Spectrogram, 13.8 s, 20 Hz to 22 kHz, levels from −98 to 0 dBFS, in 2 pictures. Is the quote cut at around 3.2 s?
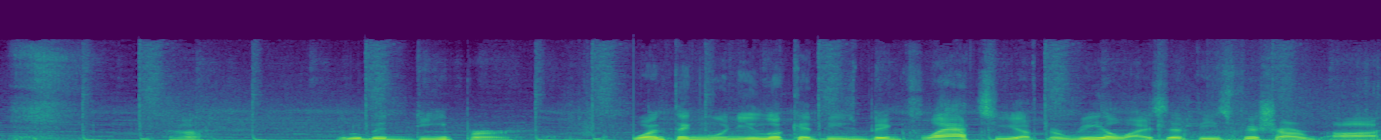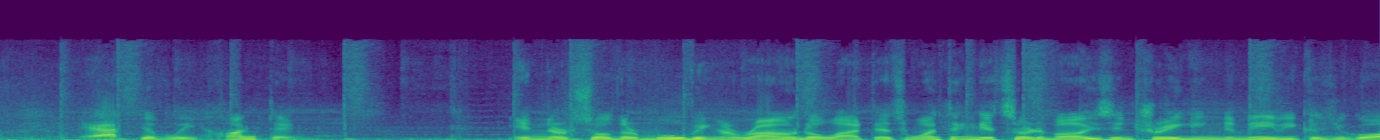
yes; 1 cut; at 3.2 s

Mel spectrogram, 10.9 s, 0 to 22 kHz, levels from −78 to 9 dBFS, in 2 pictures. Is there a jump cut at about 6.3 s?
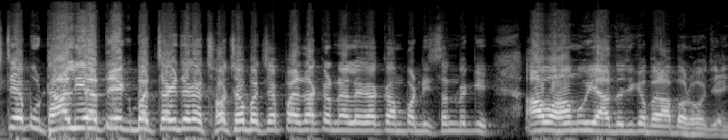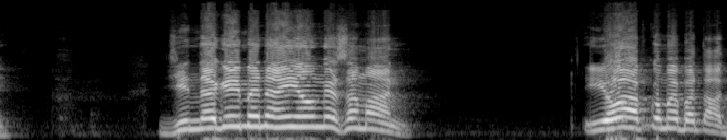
yes; 1 cut; at 6.3 s

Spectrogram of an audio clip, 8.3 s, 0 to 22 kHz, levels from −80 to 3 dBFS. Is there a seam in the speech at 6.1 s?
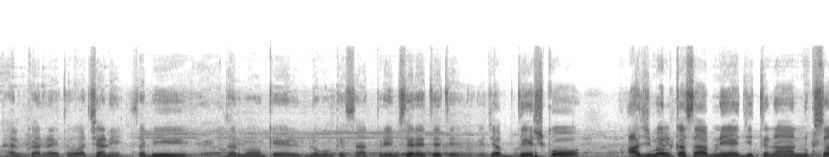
no; 2 cuts; at 1.2 s, 4.9 s

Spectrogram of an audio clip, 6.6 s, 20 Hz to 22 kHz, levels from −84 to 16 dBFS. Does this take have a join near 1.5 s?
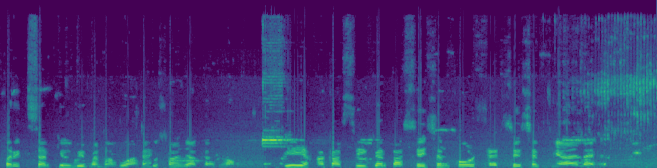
yes; 1 cut; at 1.5 s

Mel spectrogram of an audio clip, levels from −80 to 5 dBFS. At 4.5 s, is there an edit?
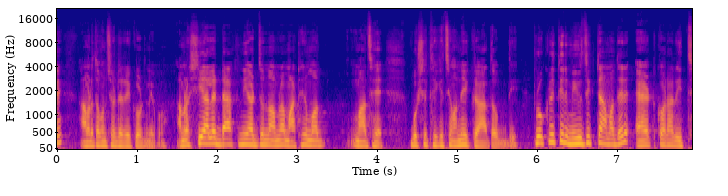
no; 2 cuts; at 1.3 s, 5.9 s

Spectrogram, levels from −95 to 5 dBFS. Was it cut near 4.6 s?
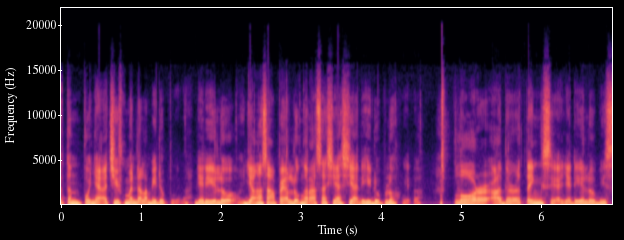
yes; 1 cut; at 4.6 s

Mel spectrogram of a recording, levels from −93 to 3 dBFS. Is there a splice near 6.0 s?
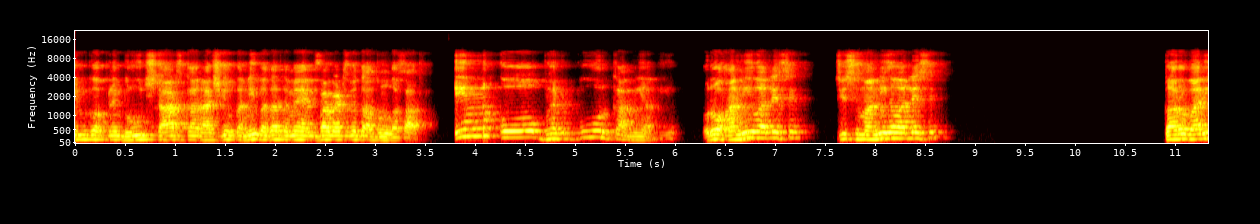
no; 1 cut; at 3.6 s

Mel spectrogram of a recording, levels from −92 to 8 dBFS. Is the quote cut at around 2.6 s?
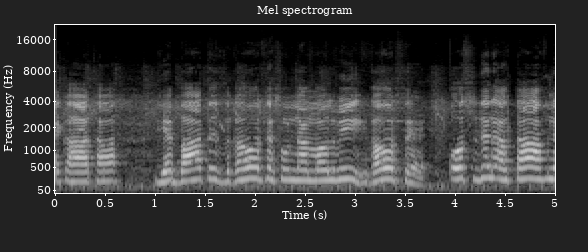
no; 1 cut; at 3.9 s

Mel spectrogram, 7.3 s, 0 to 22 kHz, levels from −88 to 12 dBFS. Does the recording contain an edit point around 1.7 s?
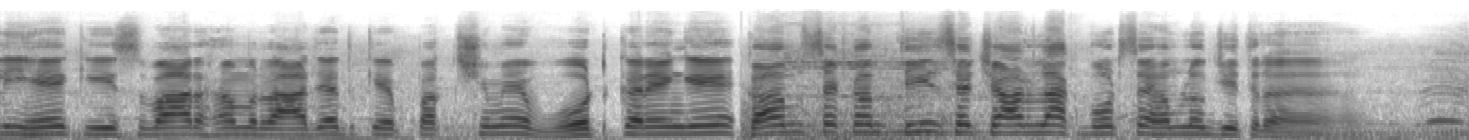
no; 1 cut; at 3.7 s

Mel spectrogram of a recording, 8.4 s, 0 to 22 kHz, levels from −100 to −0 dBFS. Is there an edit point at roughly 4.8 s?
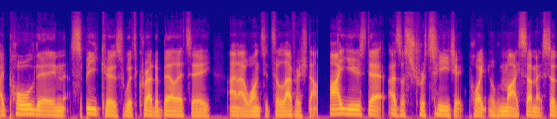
yes; 2 cuts; at 1.0 s, 4.8 s

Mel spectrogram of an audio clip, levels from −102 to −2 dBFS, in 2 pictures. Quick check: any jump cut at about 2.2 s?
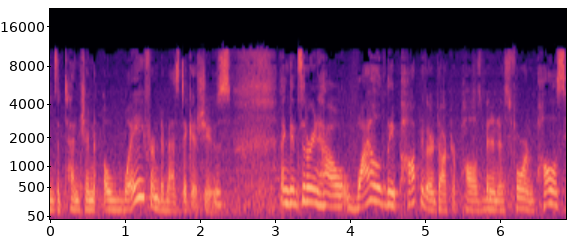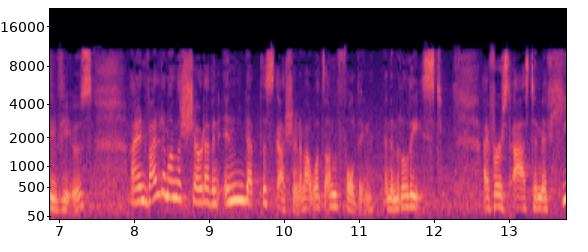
yes; 1 cut; at 2.2 s

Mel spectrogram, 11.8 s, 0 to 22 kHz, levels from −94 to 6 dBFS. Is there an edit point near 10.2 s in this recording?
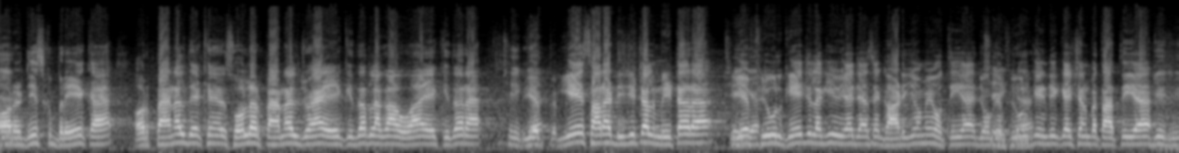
no; 1 cut; at 5.5 s

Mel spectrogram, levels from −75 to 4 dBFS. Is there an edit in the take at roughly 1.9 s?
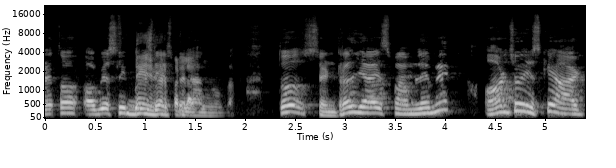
no; 0 cuts

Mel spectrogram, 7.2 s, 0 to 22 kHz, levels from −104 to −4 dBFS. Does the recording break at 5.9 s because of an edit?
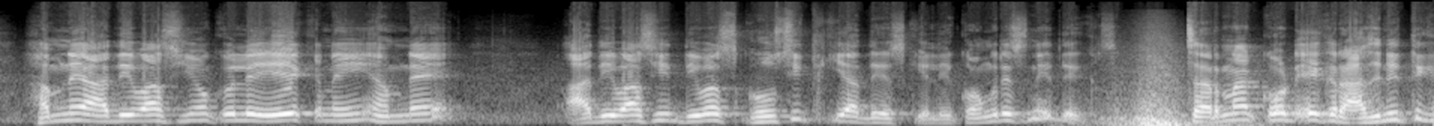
yes; 1 cut; at 5.9 s

